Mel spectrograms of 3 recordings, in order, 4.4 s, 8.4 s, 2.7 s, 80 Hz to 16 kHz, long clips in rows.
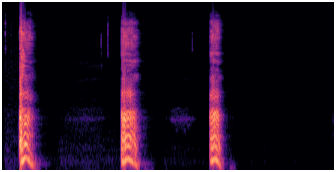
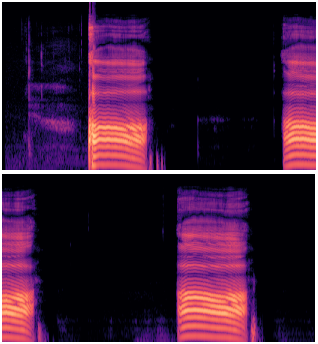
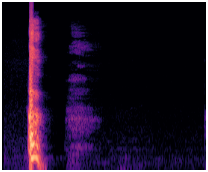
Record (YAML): three_cough_length: 4.4 s
three_cough_amplitude: 32768
three_cough_signal_mean_std_ratio: 0.24
exhalation_length: 8.4 s
exhalation_amplitude: 32768
exhalation_signal_mean_std_ratio: 0.44
cough_length: 2.7 s
cough_amplitude: 32768
cough_signal_mean_std_ratio: 0.17
survey_phase: beta (2021-08-13 to 2022-03-07)
age: 65+
gender: Male
wearing_mask: 'No'
symptom_none: true
smoker_status: Never smoked
respiratory_condition_asthma: false
respiratory_condition_other: true
recruitment_source: REACT
submission_delay: 4 days
covid_test_result: Negative
covid_test_method: RT-qPCR
influenza_a_test_result: Negative
influenza_b_test_result: Negative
